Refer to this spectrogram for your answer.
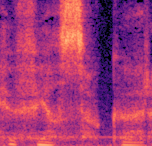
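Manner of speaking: said panting. The narrator reads the woman's words to her lover, panting. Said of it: "I panted".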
